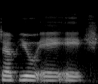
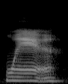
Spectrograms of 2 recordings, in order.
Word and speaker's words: WAH: We're at Dawson Cries, WAH Dawson Cries. It's pronounced wah. I say wah.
